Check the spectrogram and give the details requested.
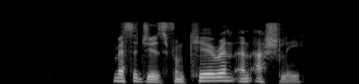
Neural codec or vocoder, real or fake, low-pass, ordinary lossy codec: codec, 16 kHz, 2 kbps, X-Codec, HuBERT features, trained on LibriSpeech; fake; 7.2 kHz; MP3, 48 kbps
